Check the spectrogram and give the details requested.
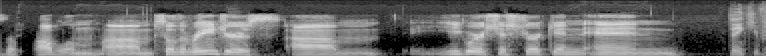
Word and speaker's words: Igor Shesterkin: So the Rangers, Igor Shesterkin and thank you for saying it right.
